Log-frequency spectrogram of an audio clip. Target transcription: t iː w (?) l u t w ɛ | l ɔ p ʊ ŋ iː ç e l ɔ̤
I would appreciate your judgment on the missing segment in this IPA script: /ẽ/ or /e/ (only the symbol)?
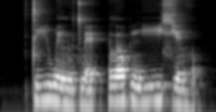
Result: ẽ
